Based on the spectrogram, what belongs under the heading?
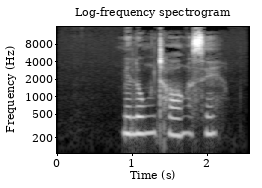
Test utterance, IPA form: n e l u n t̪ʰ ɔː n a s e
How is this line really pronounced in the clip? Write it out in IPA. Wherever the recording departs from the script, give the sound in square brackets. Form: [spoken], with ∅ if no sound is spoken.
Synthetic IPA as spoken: [m] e l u [ŋ] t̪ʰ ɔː [ŋ] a s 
